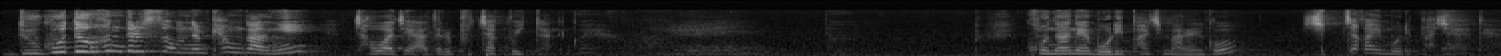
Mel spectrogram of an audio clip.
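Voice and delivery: soft, unvoiced pastoral hush; whispered sermon climax; intimate whisper. Real, not acted. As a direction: lean in and whisper the truth. Preacher drops to intimate whisper.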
